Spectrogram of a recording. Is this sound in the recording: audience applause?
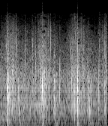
yes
